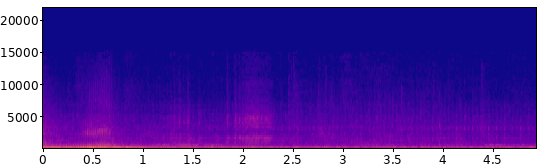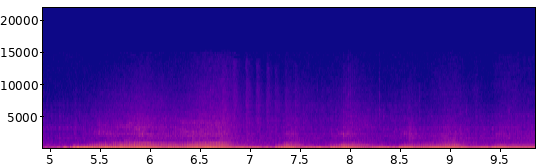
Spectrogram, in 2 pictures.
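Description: Isuzu MU-X's engine running steadily, a low hum, while the vehicle is held on the steep ramp. About five seconds in, a voice starts talking over it.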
